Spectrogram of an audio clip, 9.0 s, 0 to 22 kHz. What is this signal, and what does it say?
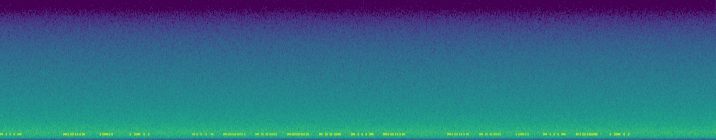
Hellschreiber (Feld-Hell, 122.5 baud), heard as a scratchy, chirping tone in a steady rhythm, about 980 Hz, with radio static and a narrow filter. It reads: … DIT VERBAND DRINGT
